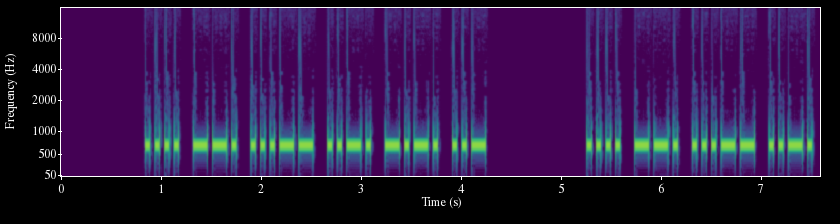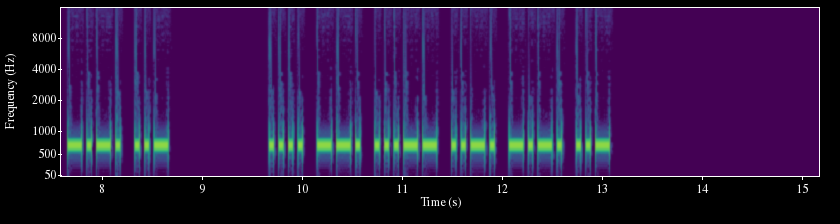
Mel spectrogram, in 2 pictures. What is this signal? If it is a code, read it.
Morse code, heard as a keyed tone, about 25 wpm, 700 Hz. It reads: HG3FCU HG3FCU HG3FCU
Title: DXCC-100 Call Signs - 6 Characters - Repeated 3x - 25wpm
